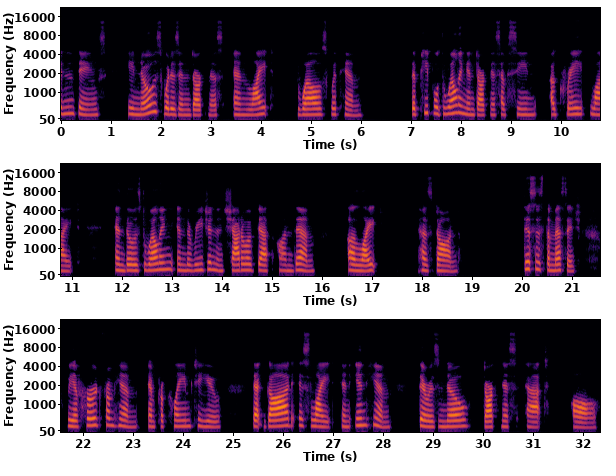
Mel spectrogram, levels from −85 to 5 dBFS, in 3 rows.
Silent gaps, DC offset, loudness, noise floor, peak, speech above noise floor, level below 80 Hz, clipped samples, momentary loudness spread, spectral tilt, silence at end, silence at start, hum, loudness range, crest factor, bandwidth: 6.83-7.00 s, 19.56-20.04 s; under 0.1%; -26 LUFS; under -90 dBFS; -6 dBFS; over 65 dB; -70 dBFS; under 0.1%; 13 LU; -5.5 dB/octave; 0.1 s; 0 s; none; 6 LU; 22 dB; 14.5 kHz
